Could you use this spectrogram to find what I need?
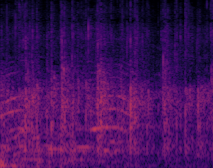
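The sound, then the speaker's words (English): A church audience bursts into sustained applause offered to the Lord, dense clapping mixed with scattered shouts of glory and cheers, loud and steady throughout with no pause. “If it's to the Lord, give it heart with a big shout of glory in the house.”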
